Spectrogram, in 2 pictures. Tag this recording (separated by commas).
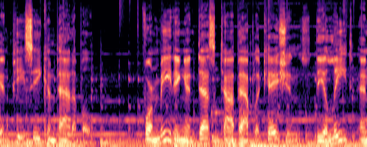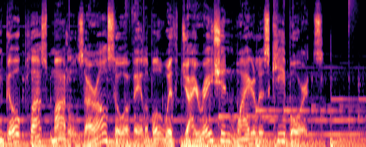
Music, Speech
